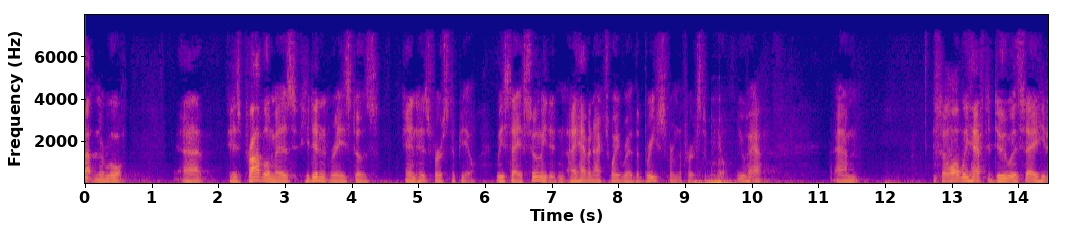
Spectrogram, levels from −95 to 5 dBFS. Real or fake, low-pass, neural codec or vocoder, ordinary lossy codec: fake; 7.2 kHz; codec, 16 kHz, 1.1 kbps, Voila-Tokenizer; MP3, 64 kbps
